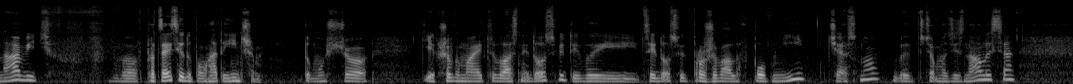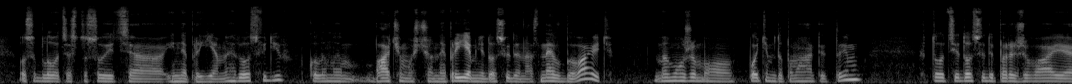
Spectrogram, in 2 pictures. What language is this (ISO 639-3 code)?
ukr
